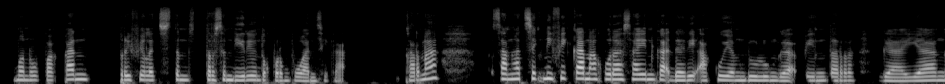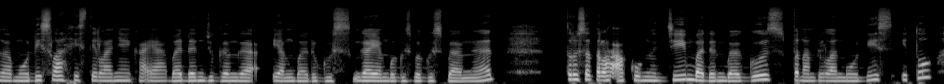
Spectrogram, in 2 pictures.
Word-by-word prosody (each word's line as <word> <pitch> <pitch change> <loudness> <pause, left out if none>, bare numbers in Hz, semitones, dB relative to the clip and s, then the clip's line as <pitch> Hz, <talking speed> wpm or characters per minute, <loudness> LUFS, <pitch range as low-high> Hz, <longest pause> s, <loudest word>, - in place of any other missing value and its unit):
merupakan 205 +3 0 0.3
privilege 205 -1 0
ten 205 -2 0 0.2
tersendiri 205 -1 +1
untuk 185 -2 -4
perempuan 175 -2 -1
sih, - - -13
Kak. - - -9 0.6
Karena 220 +10 +2 0.6
sangat 250 0 +2
signifikan 270 0 +4
aku 245 0 0
rasain, 235 0 +3
Kak, 210 -3 +2
dari 190 +1 +4
aku 185 +2 -1
yang 185 0 +1
dulu 185 -1 +1
nggak 175 -1 -1
pinter 180 0 -2 0.3
gaya, 175 +1 +1
nggak 180 -3 0
modis 170 +3 0
lah 200 - +4
istilahnya 175 -2 -3
ya, - - -29
Kak, 170 - -5
ya, 165 0 -2
badan 170 +1 +1
juga 170 -1 -2
nggak 165 -2 0 0.4
bad 155 0 -3 0.6
yang 165 0 +1
bagus-bagus 160 0 -4
banget. 155 +6 0 0.8
Terus 230 -1 +4
setelah 195 -3 +5
aku 195 +1 0
nge-gym 180 +6 +1
badan 170 -2 +3
bagus 170 +7 +1
penampilan 165 -2 -1
modis 160 +7 -3
itu, 300 +9 0
185 Hz, 140 wpm, -23 LUFS, 170-210 Hz, 0.8 s, setelah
